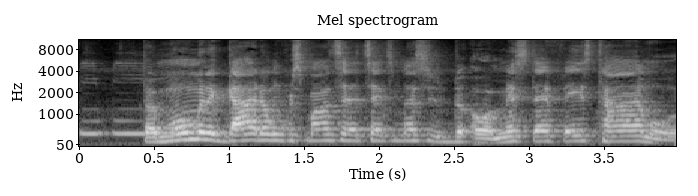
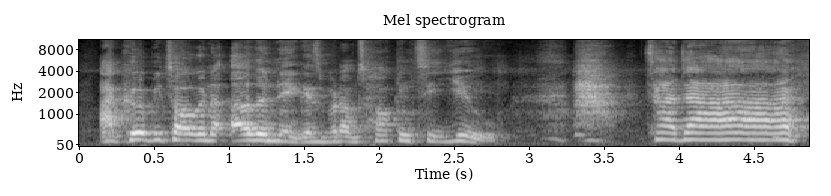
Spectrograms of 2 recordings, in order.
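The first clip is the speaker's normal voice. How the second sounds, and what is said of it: Talking too loudly. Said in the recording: “I'm talking too loud, my bad. I lower my voice”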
